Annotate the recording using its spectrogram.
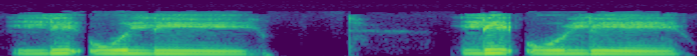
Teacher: We are just pronouncing the dhamma here for 1 second.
